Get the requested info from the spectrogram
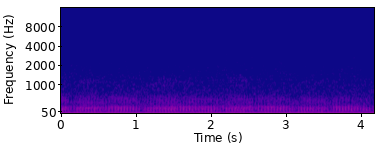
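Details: Pet cat Io purring under petting, recorded 16 March 2018; rapid, steady low rumble broken into short rhythmic pulses, each breath-cycle about half a second, nothing else audible.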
